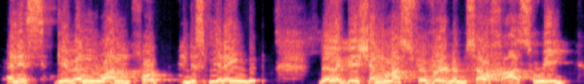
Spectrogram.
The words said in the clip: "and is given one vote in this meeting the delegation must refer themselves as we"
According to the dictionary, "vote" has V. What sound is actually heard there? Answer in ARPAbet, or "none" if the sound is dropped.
F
